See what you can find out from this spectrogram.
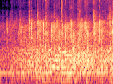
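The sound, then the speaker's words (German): Applause from an audience welcoming a speaker at a talk on copyright reform: a steady, fairly faint crackle of many hands clapping that lasts throughout, with no voices. “Ein kleiner Applaus bitte für unseren Sprecher.”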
